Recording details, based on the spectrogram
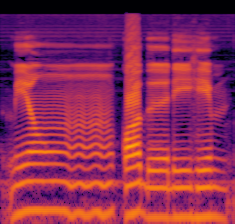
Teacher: Min qablihim. Pada lafal ba yang sukun ini ada hukum tajwid berupa namanya qalqalah, yaitu artinya memantul.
